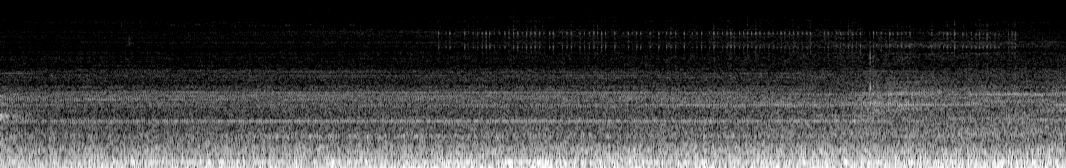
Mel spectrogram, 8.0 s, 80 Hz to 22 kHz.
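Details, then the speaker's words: Trane S9V2 gas furnace showing an E7 fault code on a no-cooling call. The blower ramps up into a steady, even, airy rumble with no scraping or wobble; normal blower operation. "anytime now there it comes here comes the blower pick it on up pick it on"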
